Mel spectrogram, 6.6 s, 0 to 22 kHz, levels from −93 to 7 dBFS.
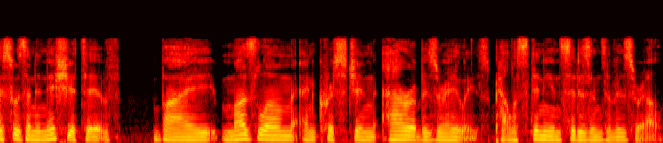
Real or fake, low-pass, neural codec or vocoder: fake; 7.2 kHz; codec, 16 kHz, 16 kbps, FreqCodec, larger model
